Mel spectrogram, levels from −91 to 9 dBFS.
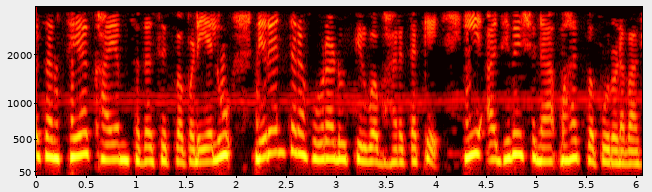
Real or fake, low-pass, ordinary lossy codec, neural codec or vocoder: real; 3.6 kHz; AAC, 32 kbps; none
